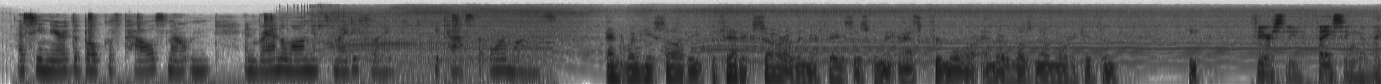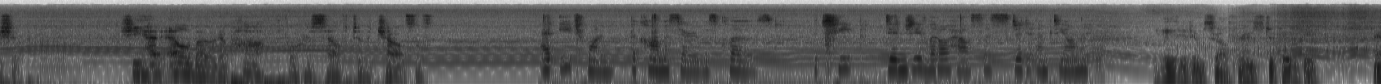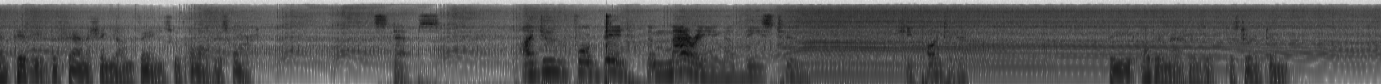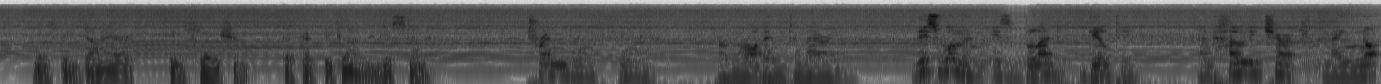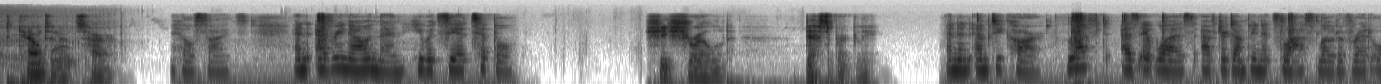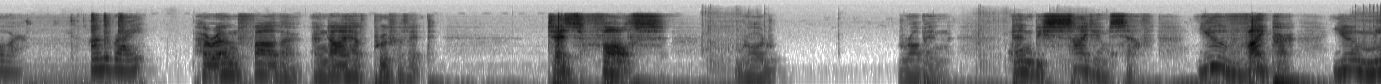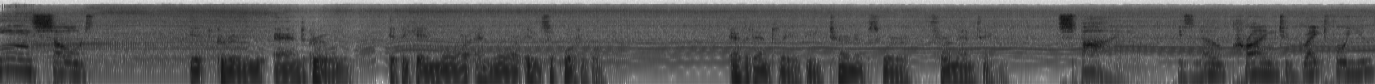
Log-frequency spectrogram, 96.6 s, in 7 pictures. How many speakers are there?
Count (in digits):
3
